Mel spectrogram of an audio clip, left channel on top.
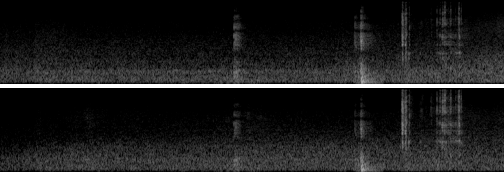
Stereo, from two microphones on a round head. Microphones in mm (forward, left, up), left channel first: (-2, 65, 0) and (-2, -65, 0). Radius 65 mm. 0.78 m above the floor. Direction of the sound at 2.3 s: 20° left (ahead or behind).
